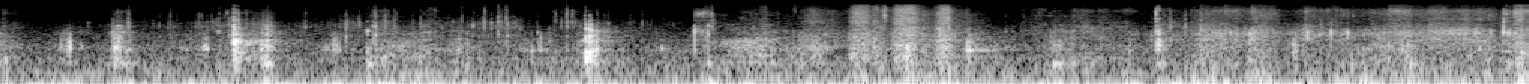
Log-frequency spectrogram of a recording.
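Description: Close-miked chewing and mouth sounds: a run of small, sharp, wet clicks and crackles. About four seconds in, a soft papery rustle as a tissue is wiped across the mouth.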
